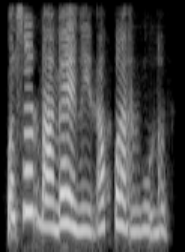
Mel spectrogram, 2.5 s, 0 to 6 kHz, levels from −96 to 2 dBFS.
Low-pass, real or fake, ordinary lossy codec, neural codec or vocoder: 5.4 kHz; fake; Opus, 64 kbps; codec, 16 kHz, 0.5 kbps, FreqCodec, larger model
